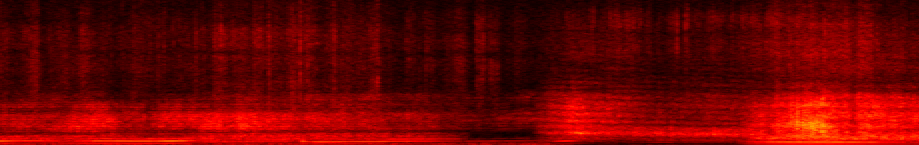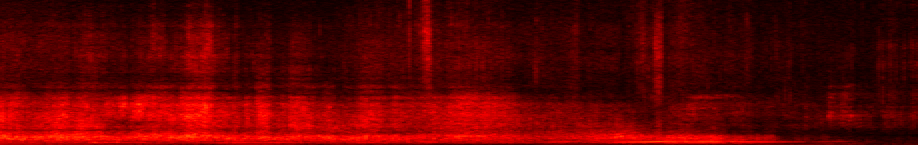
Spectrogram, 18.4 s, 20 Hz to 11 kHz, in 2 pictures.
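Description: Audi S3's turbocharged 2.0-litre four-cylinder engine revving up and down as the car slides on a snow-covered track, with a rush of tyre and snow noise. The sound is loudest about eight seconds in and fades near the end.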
